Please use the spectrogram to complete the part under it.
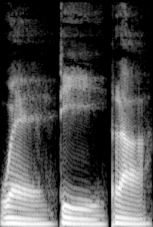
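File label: "wetira", concatenated syllables; Affixing experiment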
